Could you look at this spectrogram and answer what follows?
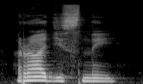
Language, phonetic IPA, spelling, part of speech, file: Ukrainian, [ˈradʲisnei̯], радісний, adjective, Uk-радісний.ogg
- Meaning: 1. happy, glad 2. joyful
